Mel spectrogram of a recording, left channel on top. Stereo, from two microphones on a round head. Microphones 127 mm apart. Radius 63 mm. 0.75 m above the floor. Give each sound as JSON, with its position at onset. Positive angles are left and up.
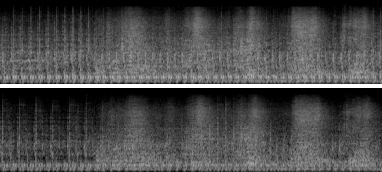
{"t": 1.0, "sound": "footsteps", "side_deg": 80, "distance_m": 8.0}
